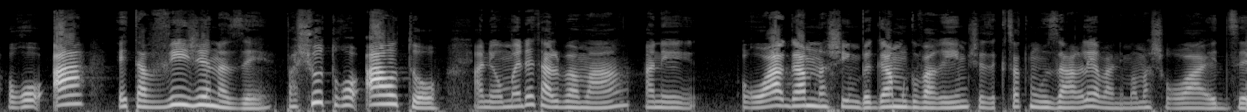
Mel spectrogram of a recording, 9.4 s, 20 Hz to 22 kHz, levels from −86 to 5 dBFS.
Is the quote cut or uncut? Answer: cut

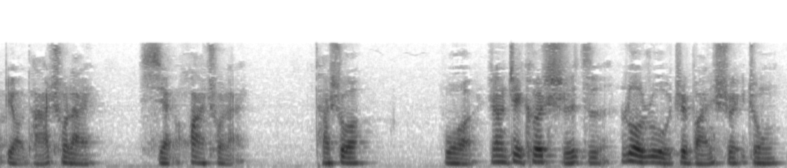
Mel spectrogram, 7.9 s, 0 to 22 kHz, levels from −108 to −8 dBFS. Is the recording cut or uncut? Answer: cut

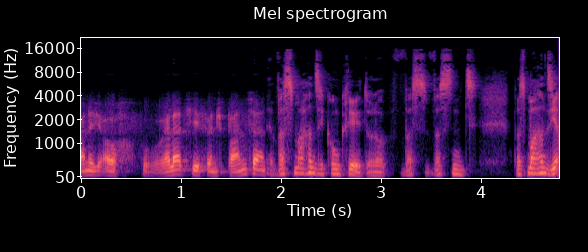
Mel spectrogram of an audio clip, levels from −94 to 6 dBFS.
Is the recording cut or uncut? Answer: cut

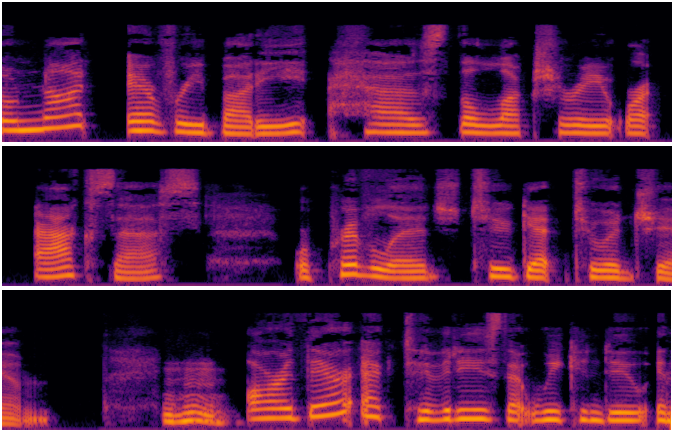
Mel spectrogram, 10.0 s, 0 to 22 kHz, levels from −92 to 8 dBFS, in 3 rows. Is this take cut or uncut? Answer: cut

